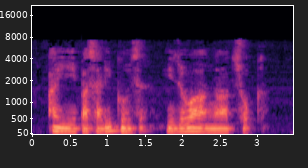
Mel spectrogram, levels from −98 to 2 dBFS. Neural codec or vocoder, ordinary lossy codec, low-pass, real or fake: none; AAC, 32 kbps; 7.2 kHz; real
